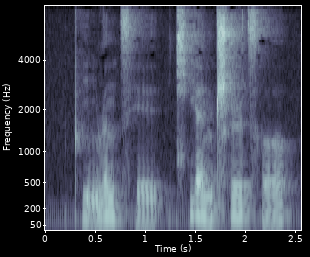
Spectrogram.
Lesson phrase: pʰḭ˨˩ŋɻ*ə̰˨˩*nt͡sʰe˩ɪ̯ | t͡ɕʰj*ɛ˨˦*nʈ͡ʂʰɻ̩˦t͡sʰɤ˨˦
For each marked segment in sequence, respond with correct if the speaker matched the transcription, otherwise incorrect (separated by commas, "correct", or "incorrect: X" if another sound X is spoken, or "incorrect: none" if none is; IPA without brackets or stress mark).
incorrect: ə˥˨, incorrect: ɛ˥˨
